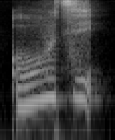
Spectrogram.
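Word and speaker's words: 王子: 漢字は Prince の王子と一緒ですが、ピッチアクセントが違います。地名の場合は王子と上がります。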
